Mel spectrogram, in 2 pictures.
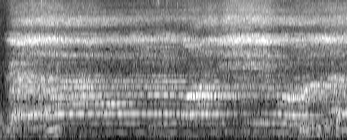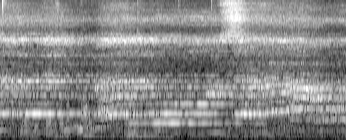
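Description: A group of boys chanting sholawat, blessings on the Prophet Muhammad, together in a slow, drawn-out melody.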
